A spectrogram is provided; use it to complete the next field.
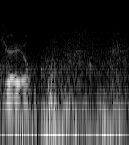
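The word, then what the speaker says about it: gaol: Richmond go historic site you can see the spelling their G AOL Richmond jail is how they is how they pronounce it I'll go see if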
